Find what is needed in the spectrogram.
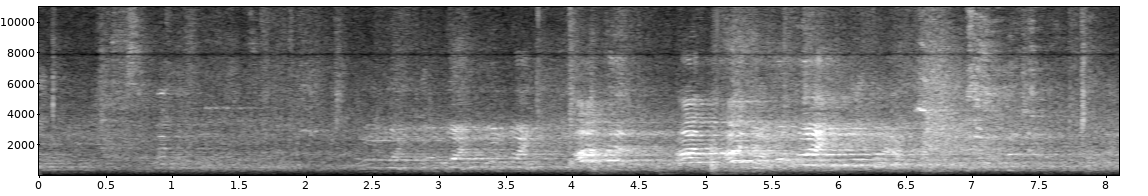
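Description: People shouting and calling out in a large echoing sports hall, getting louder from about four seconds in, with a couple of sharp knocks mixed in.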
